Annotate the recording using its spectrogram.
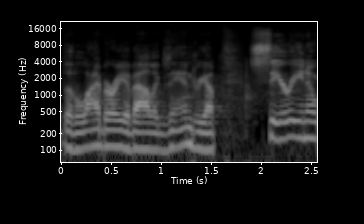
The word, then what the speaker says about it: Siri: No, It's from SRI, International Artificial Intelligence Center, the SRI. SRI means Siri. That's where it came from. If you were to pronounce it, that's how you would do it.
